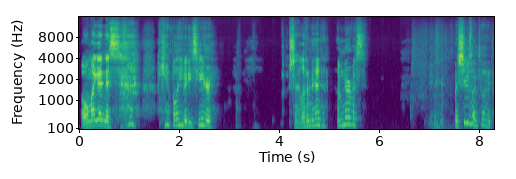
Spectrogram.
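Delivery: hammed-up excited nervousness; mock nervous fan voice. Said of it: "I better not talk like that".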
